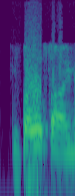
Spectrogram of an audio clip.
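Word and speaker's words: Baofeng: Some people, Bofunk, that's spelled B-A-O, and then F-E-N-G.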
